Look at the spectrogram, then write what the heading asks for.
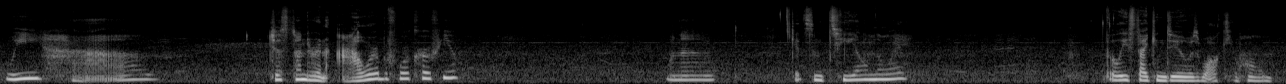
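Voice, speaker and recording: A woman playing a shy, flustered young vampire girl in love in an intimate ASMR roleplay, speaking haltingly and often dropping toward a whisper. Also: medium pitch, slight background noise. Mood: flustered, affectionate. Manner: soft, halting, breathy whispers and nervous laughs.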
